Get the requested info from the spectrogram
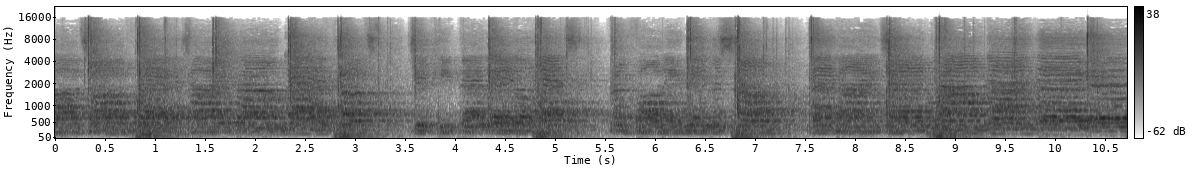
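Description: Mixed-voice a cappella choir singing in harmony, keeping time with body percussion: hand pats on the chest and a low thump about every two seconds.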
